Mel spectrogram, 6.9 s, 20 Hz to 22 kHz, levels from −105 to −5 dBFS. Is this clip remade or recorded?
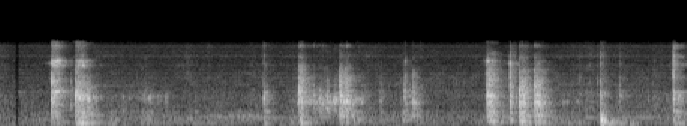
remade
